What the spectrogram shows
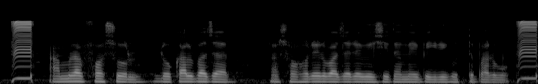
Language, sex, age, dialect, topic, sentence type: Bengali, male, 18-24, Rajbangshi, agriculture, question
